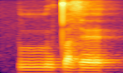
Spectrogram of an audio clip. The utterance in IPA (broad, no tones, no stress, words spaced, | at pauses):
lːut̪a zɛ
